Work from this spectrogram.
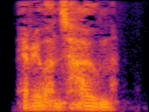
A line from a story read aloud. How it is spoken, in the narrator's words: whispered one of the plumbers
